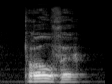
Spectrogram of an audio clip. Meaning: 1. a gift out of love 2. a life-long maintenance
- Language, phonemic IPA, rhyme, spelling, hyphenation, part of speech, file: Dutch, /ˈproː.və/, -oːvə, prove, pro‧ve, noun, Nl-prove.ogg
